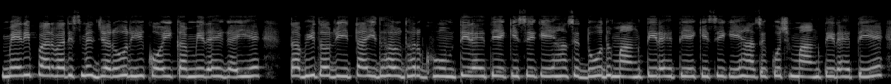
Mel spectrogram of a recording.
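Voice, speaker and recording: A woman voicing the women and girls of a Hindi cartoon in a very high, childlike voice, dramatic and scolding. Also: level tone, moderate pace, few pauses. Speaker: narrator voicing all female characters.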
